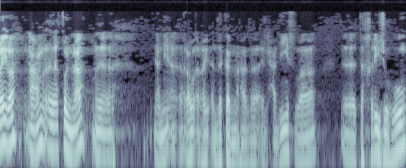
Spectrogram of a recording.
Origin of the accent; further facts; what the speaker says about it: Damascus, Damascus Governorate, Syria; كان بزمانه عندنا في دمشق الشام الدفعة تساوي قلتين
